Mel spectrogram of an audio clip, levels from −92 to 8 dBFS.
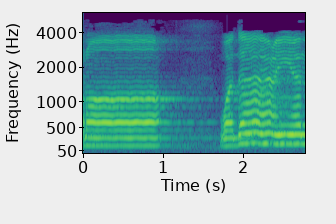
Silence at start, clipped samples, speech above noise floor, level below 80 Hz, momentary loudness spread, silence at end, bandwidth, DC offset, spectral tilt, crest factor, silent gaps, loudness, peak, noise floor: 0 s; under 0.1%; 26 dB; -58 dBFS; 10 LU; 0 s; 5 kHz; under 0.1%; -9.5 dB/octave; 12 dB; none; -12 LUFS; 0 dBFS; -38 dBFS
